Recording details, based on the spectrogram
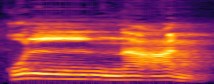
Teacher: tempat keluar lam dan tempat keluar nun itu hampir sama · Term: mutajanisain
